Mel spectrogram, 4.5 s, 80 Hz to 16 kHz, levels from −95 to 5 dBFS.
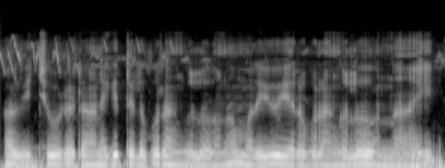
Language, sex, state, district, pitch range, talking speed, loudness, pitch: Telugu, male, Andhra Pradesh, Sri Satya Sai, 85-95 Hz, 110 wpm, -14 LUFS, 90 Hz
